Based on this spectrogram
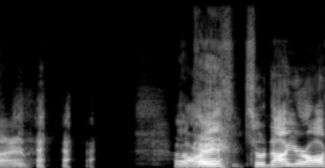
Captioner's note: laughter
